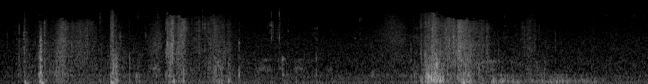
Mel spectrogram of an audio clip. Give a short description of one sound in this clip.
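A stick scrapes through dry twigs.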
